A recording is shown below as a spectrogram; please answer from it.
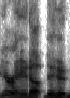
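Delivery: ordinary talk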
